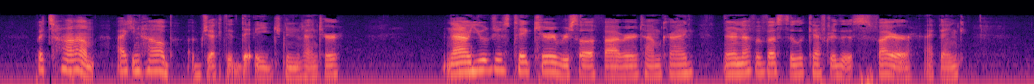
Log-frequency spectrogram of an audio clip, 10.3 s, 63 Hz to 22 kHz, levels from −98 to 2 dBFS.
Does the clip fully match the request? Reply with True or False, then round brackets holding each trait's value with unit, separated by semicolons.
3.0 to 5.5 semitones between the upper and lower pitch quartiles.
True (4.8 semitones)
